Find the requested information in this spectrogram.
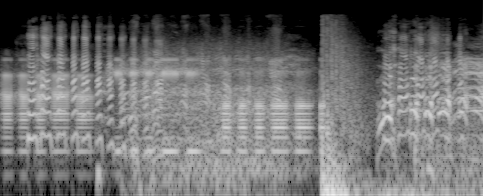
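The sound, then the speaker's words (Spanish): A sudden, loud explosion sound effect for a robot blowing up bursts in past the midpoint, set between lively stretches of voices and laughter. “¡Se explotó! ¡Explotó mi robot! ¡Estalló el güey!”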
